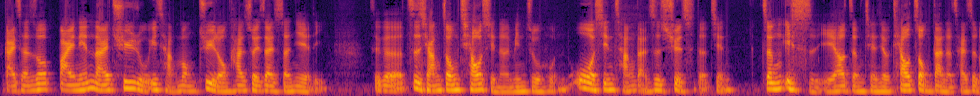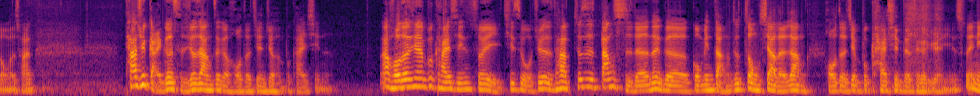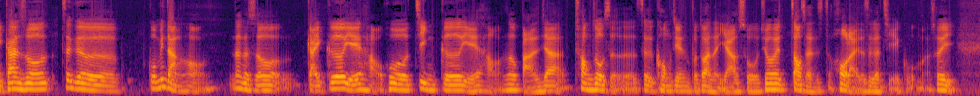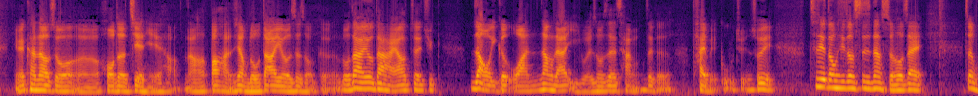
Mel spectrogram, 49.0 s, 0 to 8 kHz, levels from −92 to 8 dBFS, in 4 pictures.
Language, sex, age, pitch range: Chinese, male, 20-39, 105-140 Hz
